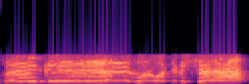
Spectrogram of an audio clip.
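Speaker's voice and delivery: very high, squealed pretend rant; hammed-up shrieking tirade; mock furious outburst. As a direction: blow up in a joking falsetto screech. Joke outburst, then "I'm joking.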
